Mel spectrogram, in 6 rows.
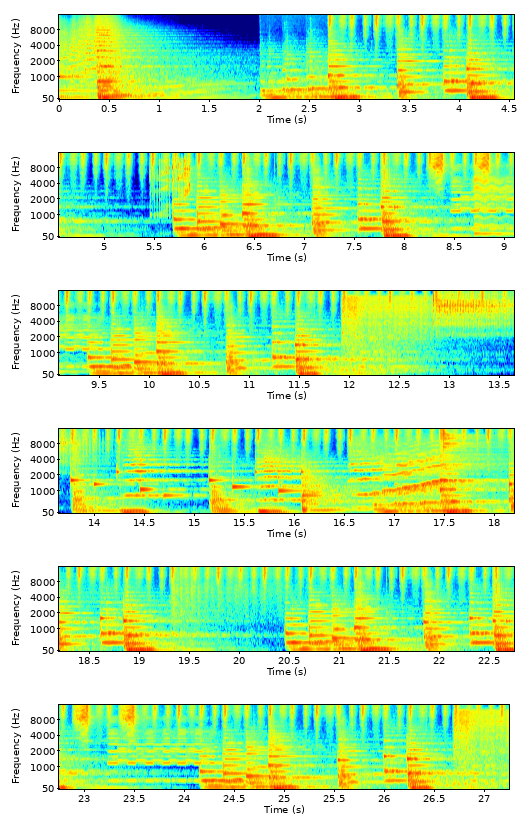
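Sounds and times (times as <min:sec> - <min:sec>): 
cheerful children's comedy music: 0:00.0 - 0:12.8, 0:13.8 - 0:27.2.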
